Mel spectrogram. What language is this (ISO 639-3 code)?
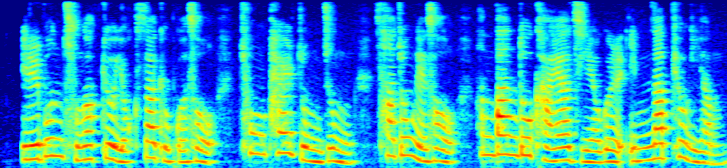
kor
